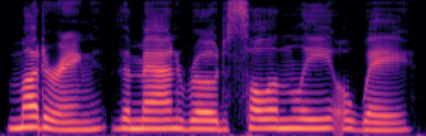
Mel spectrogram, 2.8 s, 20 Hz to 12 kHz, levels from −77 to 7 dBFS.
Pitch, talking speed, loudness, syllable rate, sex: 215 Hz, 125 wpm, -16 LUFS, 4.1 syllables/s, female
